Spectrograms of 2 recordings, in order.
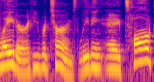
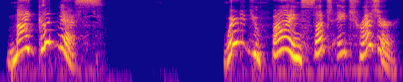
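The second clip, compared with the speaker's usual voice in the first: put-on croaking hag voice. A game master voices the Hag addressing the players' group, croaking hag voice. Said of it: "she croaks".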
